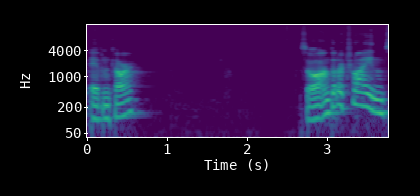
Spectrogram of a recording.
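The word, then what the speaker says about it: Evincar: For some reason, I keep reading it as Envicar instead of Evencar.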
